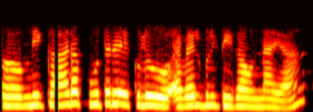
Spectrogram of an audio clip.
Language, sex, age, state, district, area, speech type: Telugu, female, 18-30, Andhra Pradesh, Nellore, rural, conversation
